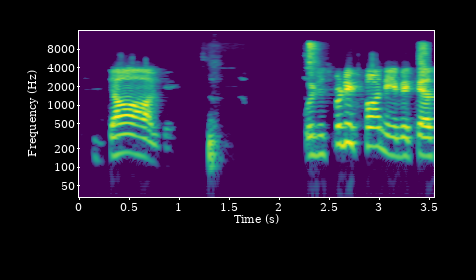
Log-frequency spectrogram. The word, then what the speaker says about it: Dag: norwegians called dag dog it's pronounced dog which is pretty funny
